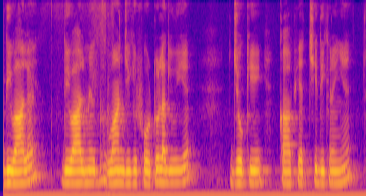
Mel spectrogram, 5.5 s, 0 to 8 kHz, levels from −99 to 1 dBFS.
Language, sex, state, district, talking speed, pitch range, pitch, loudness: Hindi, male, Andhra Pradesh, Guntur, 195 wpm, 135-145 Hz, 140 Hz, -21 LUFS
